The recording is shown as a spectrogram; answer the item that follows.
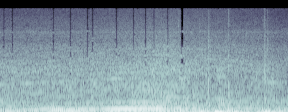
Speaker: can't hear that plate I can't hear that plate rattling now so yeah it was just that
